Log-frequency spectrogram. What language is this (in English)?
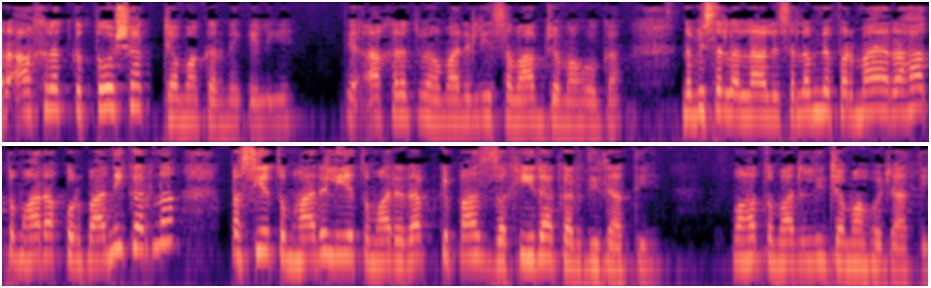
Urdu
